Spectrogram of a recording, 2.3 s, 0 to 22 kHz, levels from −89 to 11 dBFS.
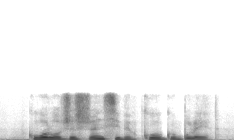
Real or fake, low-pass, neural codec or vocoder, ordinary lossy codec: fake; 7.2 kHz; codec, 16 kHz in and 24 kHz out, 0.4 kbps, LongCat-Audio-Codec, four codebook decoder; none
